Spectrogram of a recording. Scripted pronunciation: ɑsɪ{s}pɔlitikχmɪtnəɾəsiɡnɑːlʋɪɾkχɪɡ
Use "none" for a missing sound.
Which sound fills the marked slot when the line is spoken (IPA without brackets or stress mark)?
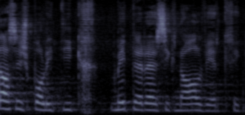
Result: ʃ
